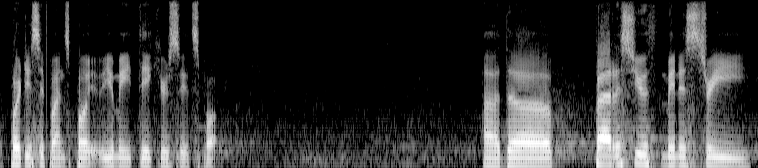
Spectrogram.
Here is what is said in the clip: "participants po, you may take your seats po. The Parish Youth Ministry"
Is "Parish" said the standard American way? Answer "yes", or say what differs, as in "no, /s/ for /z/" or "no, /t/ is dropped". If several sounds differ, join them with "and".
no, /s/ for /ʃ/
